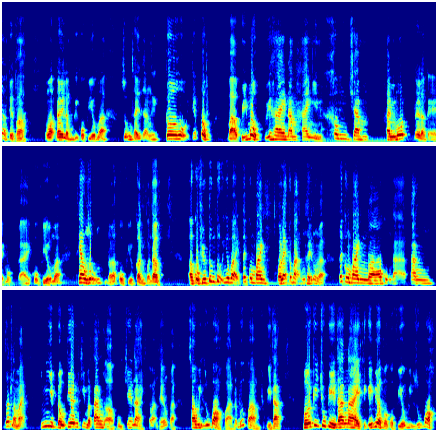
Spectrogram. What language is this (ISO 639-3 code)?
vie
